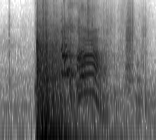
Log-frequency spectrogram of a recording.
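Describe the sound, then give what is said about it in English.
A door bursts open without a knock with a sudden, loud bang, followed by a short startled vocal cry as the noise rings out and fades. “You just scared the shit out of all three of us? Hmm? You don't knock anymore?”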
